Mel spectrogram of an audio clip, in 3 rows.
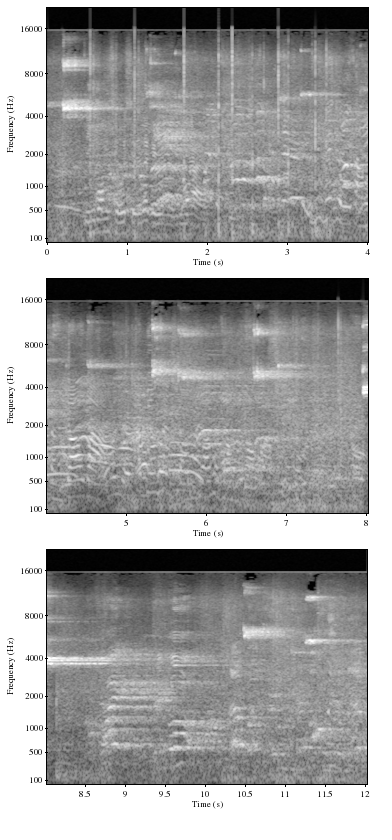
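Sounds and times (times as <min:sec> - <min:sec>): sneaker squeaks: 0:00.0 - 0:08.9, 0:09.6 - 0:11.9
voices echoing: 0:00.0 - 0:12.0
ball bouncing on wooden floor: 0:00.5 - 0:03.7.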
